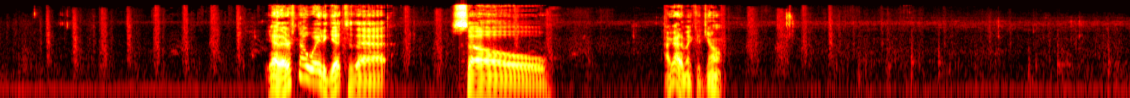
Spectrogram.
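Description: Armored footsteps clank steadily on stone.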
